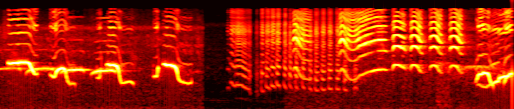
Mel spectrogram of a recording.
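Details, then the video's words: A Black-throated laughingthrush sings in a wild-type voice: loud, rich whistled phrases that bend and slur, a brief pause, then a fast run of varied chattering and whistled notes. "Khướu Hót giọng rừng"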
